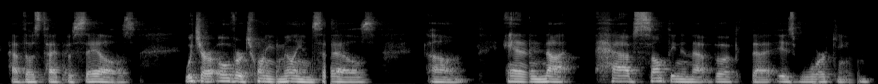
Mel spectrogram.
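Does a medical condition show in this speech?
No.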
